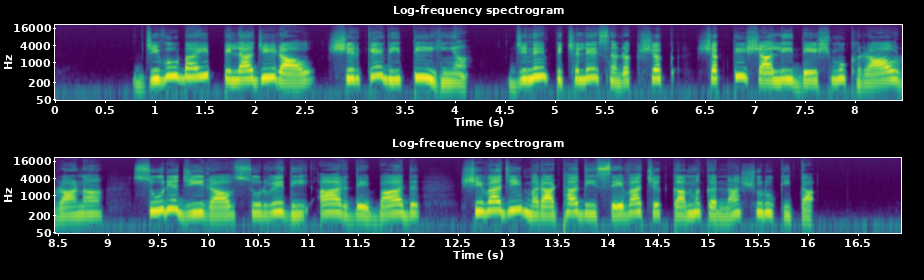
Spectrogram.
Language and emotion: Dogri, neutral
